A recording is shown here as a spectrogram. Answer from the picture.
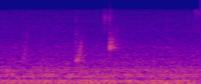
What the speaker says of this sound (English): And then you just pour the butter right on top.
